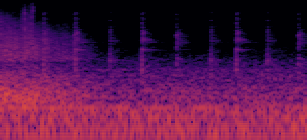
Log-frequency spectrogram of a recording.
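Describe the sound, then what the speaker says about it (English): Repeated grenade blasts in a first-person shooter relay race, landing roughly every third of a second as a steady run of sharp bursts over a dense, continuous rumble of battle noise. "for the descent he is cooking grenades and just releasing them to make this fairly simple"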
